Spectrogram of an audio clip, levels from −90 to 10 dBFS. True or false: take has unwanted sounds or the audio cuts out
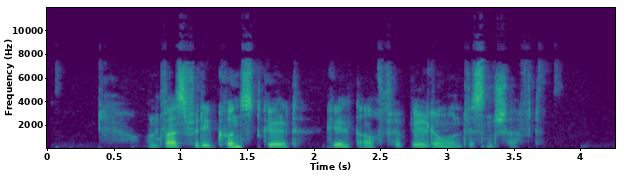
false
